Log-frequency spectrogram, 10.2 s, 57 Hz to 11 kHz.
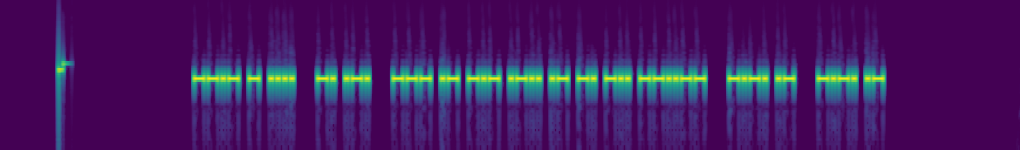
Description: Morse code, heard as a keyed tone, about 36 wpm, 700 Hz. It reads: QTH NR OAKLAND, CA CA
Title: K1USN SST QSO Practice 35wpm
